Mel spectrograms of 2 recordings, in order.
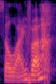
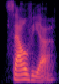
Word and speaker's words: salvia: makes me laugh um maybe i'm not even saying it so salvia i've been saying it wrong this whole time salvia i think it is sorry that's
